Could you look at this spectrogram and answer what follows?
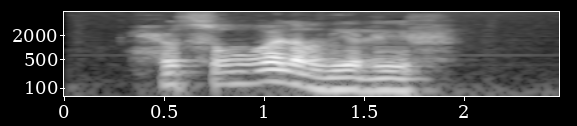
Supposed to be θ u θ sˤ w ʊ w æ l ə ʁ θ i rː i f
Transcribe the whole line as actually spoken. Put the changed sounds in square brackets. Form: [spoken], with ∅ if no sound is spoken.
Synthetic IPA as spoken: [ħ] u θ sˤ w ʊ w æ l ə ʁ [ð] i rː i f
